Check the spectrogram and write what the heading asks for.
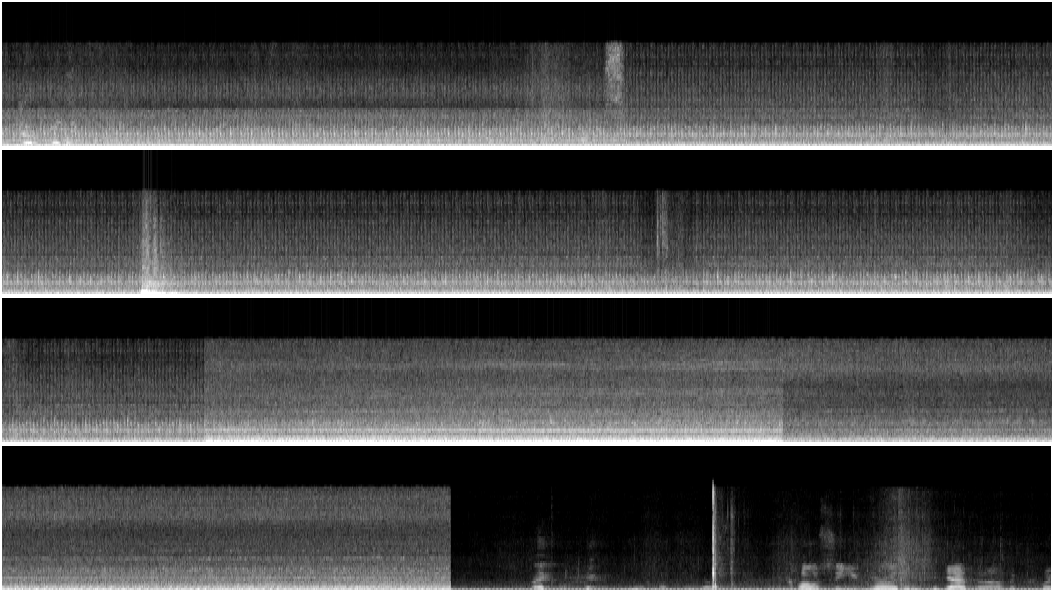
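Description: Iseki compact tractor's diesel engine idling steadily, with one sharp knock about nine seconds in. Past the middle its note grows louder and busier for a few seconds, then near the end it drops away to a quieter background with a few faint clicks.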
